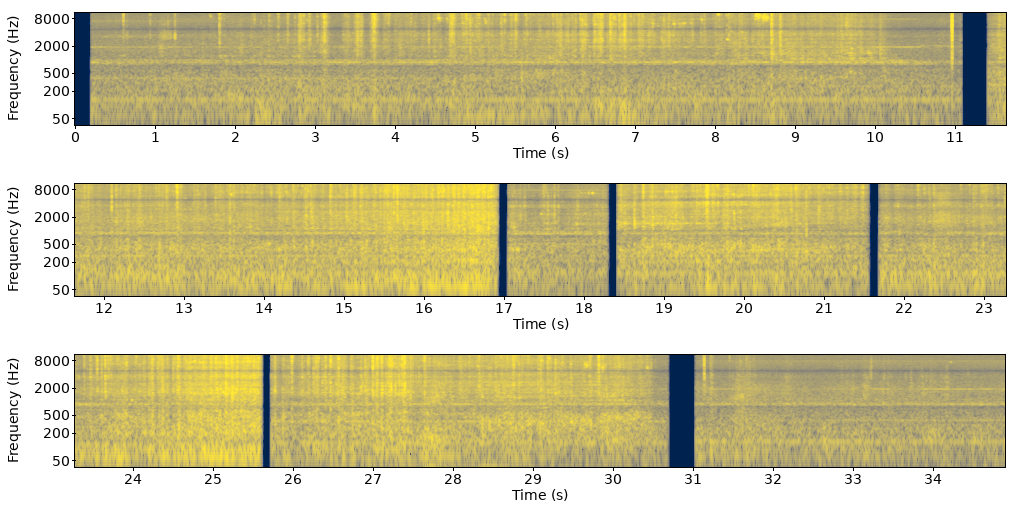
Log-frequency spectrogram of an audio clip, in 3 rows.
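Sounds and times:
model train wheels clattering on rails: 11.4 - 30.6.

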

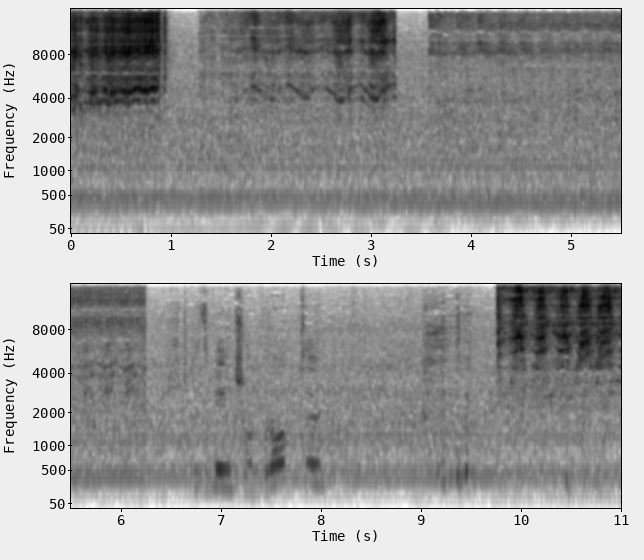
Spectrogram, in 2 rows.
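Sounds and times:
nail drill grinding rasp: 0.0 - 1.0, 1.6 - 6.2, 9.8 - 11.0
steady motor hum: 0.0 - 11.0.

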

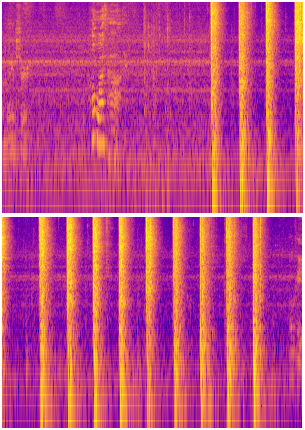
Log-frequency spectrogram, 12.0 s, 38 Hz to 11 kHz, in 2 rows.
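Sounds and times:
hammer striking plastic: 4.2 - 11.3.

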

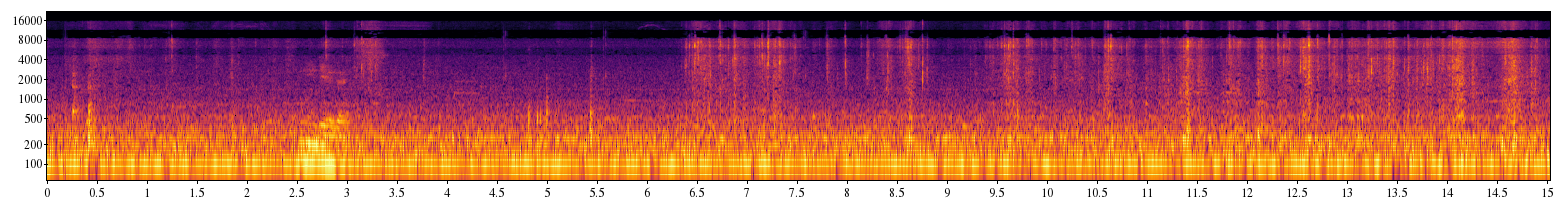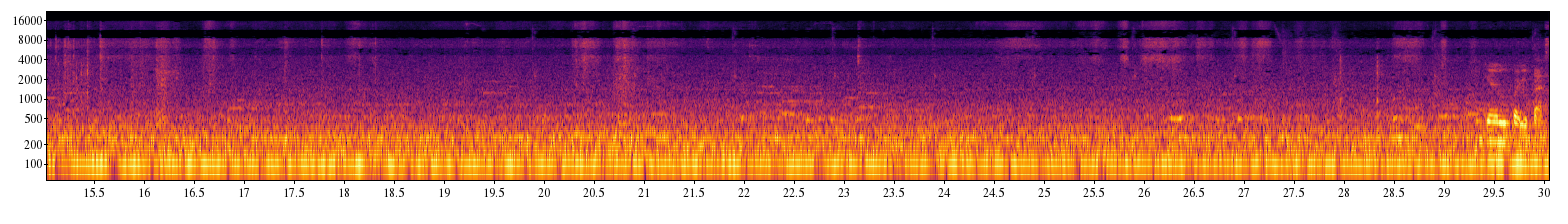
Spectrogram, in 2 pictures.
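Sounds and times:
steady low hum: 0.0 - 30.0
plastic bag crinkling: 6.3 - 15.6.

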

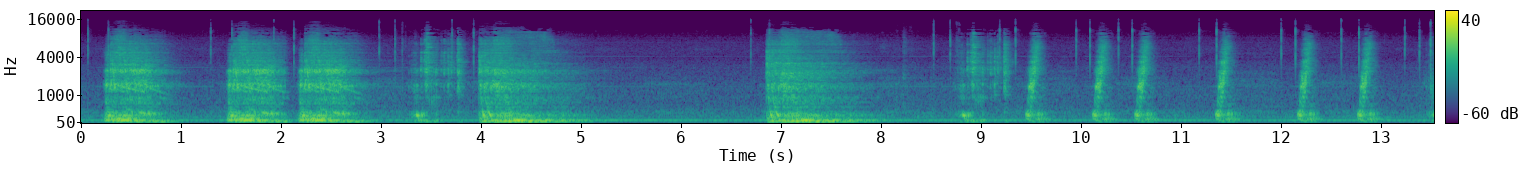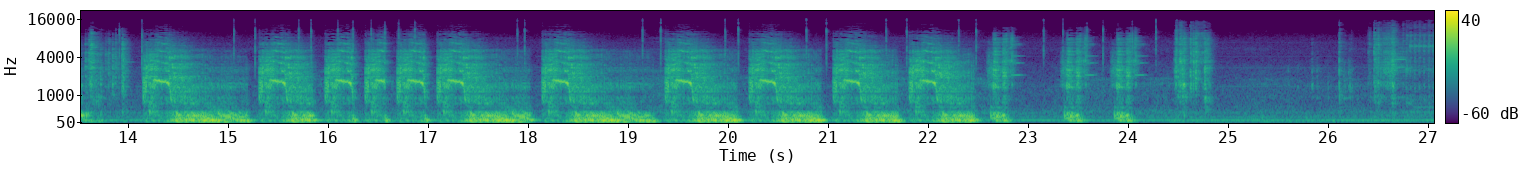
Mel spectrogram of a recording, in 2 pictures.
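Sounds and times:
blaster shot sound effects: 6.8 - 7.8.

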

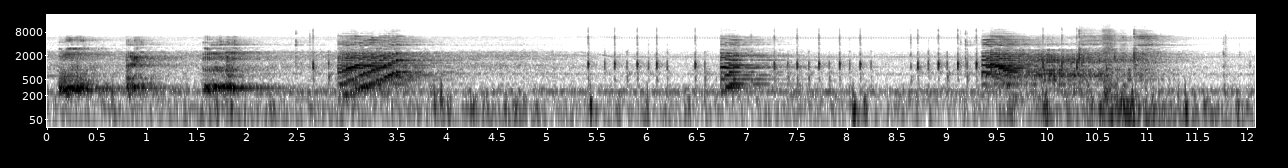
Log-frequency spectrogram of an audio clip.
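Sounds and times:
rapid electronic ticks: 5.4 - 10.4.

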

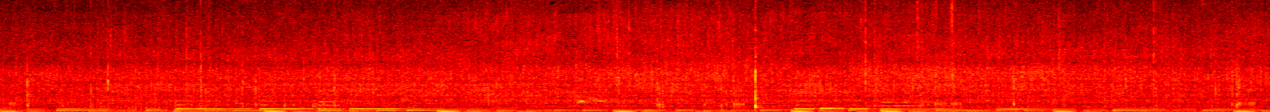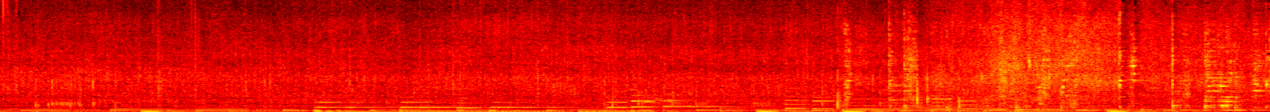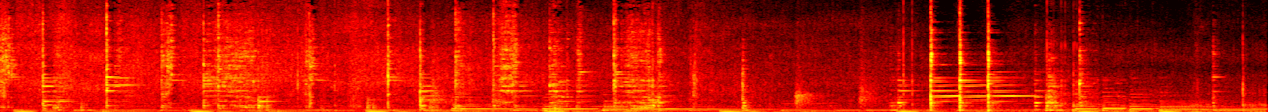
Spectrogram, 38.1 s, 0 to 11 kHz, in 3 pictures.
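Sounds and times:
oil sizzling: 0.0 - 38.0
metal spatula scraping pan: 21.1 - 33.0.

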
